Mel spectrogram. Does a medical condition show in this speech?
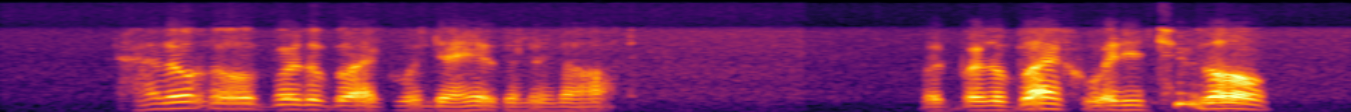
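Yes: cerebral palsy; wheelchair user.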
